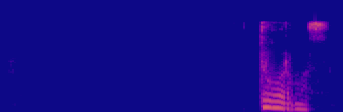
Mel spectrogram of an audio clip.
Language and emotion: Russian, angry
